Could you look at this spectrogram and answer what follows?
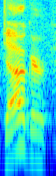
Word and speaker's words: Duggar: Now, Tana in the chat says Duggar pronounced like Doug, like you dug something up.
